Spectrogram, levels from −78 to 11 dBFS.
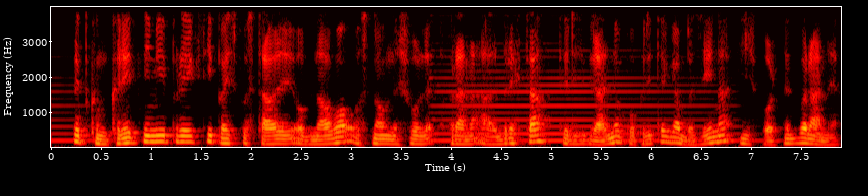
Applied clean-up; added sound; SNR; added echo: none; Bowed string instrument; 16 dB; none.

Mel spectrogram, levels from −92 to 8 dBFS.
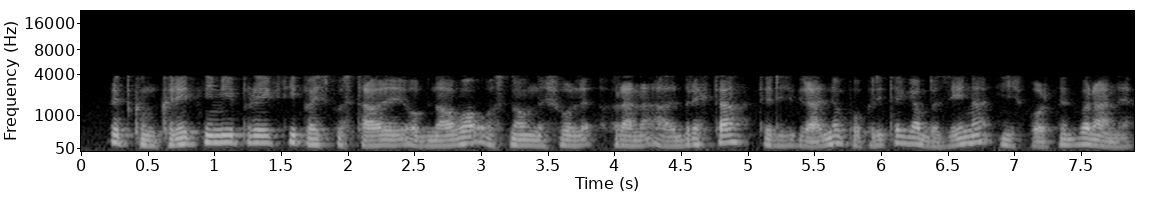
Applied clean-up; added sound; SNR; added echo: none; none; none; none.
